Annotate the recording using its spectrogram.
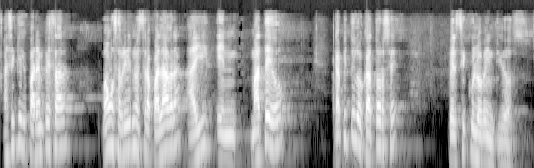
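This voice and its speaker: Man, pastor, sermon, emphatic delivery, somewhat high voice, muffled lo-fi church recording. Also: expressive, moderate pace, fairly bright tone. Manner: emphatic, rising and dropping for stress. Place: church service.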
